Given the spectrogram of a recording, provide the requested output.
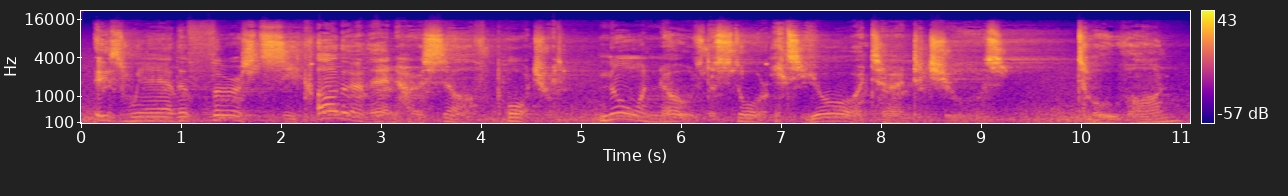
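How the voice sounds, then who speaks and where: A man puts on a character voice at a medium pitch. He speaks at a very slow pace over loud background noise. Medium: fan dub. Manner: theatrical, wry.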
